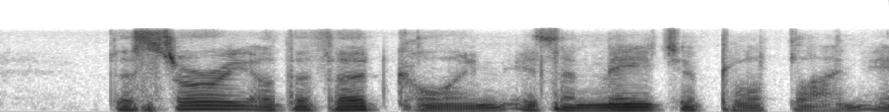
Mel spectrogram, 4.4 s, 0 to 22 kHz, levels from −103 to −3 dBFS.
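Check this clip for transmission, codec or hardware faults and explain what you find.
There's one fault here, an AMR rate drop near the end. Right after "story of the third", from 2.34 s to 4.43 s, the speech turns rougher and more synthetic. The band stays the same and nothing cuts out. That points to the network pushing the AMR wideband codec down to a lower rate, something like 23.85 kbit/s falling to 8.85 kbit/s, and spending the freed bits on error protection over a weak radio link. Fewer bits go to the speech itself, so its texture coarsens for the rest of the clip.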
